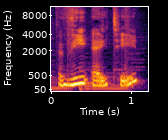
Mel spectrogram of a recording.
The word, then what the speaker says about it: VAT: Z innych skrótów, które często stosujemy, nawet po polsku, mamy VAT. Po polsku używamy tego skrótowca jako akronimu, czyli czytamy to, jakby było oddzielnym słowem. Po angielsku wymawiamy każdą literę oddzielnie. VAT.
